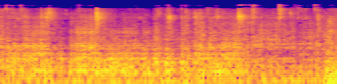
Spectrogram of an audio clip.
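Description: RV water pump running with a steady low hum while the shower head is switched off at its button, with a few faint ticks.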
